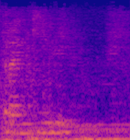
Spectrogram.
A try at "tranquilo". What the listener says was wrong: No, just drag it a bit. Tranquilo.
